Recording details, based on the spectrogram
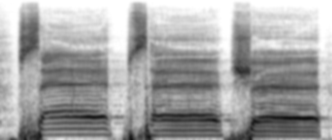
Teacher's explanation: यानी आपकी जो वायु है गले की वो ऐसे रगड़ रगड़ रगड़ रगड़ खाके आपकी बाहर आएगी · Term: उष्म व्यंजन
